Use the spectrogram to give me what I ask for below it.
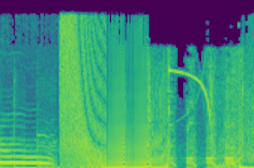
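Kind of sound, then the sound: animal, cat meowing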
